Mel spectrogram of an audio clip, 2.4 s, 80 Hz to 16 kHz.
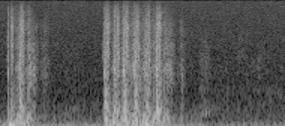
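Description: Two short bursts of automatic fire from a Calico 9 mm submachine gun: a brief burst at the start, then a longer one of about half a second, beginning about a second in.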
